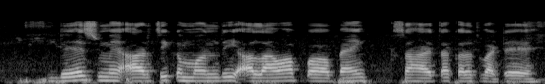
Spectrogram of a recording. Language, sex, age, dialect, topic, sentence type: Bhojpuri, male, <18, Northern, banking, statement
